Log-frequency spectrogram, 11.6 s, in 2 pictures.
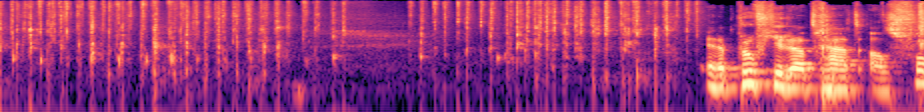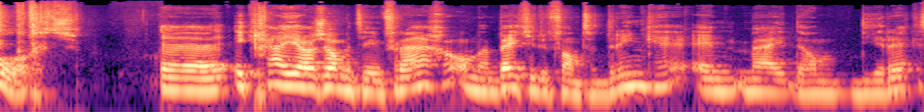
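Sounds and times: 
soft drink can shaken to loosen the sugar: 0.0 - 4.4
speech: 4.4 - 11.5.

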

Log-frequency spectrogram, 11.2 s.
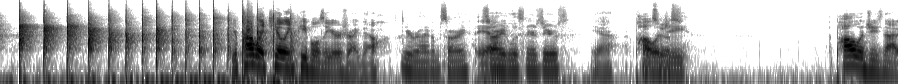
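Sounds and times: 
slow clap by a single pair of hands: 0.0 - 3.8
speech: 2.9 - 8.7, 10.4 - 11.2.

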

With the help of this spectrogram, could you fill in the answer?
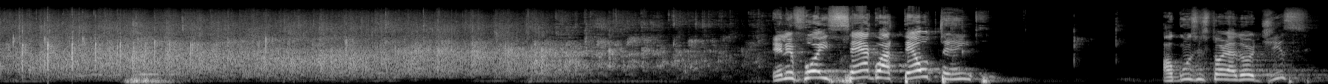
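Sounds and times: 
audience applause: 0.0 - 7.1
speech: 7.7 - 10.0, 11.6 - 13.2.

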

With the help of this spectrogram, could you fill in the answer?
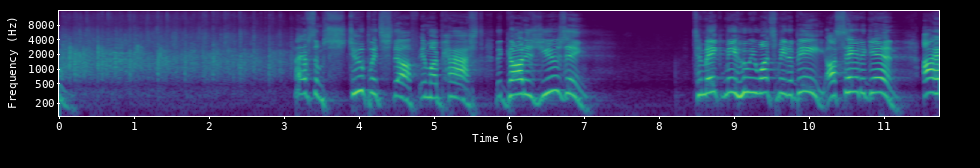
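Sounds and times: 
audience clapping: 0.0 - 3.4
speech: 3.2 - 7.1, 8.5 - 11.7.

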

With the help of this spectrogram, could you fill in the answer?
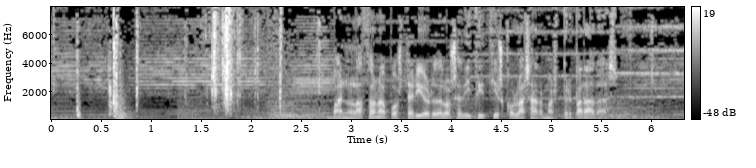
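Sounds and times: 
car door slamming: 0.2 - 1.2
speech: 2.8 - 6.2.

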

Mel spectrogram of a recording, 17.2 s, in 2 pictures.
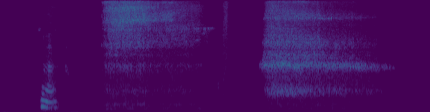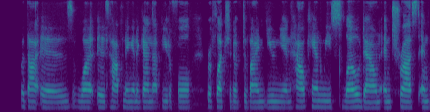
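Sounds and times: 
speech: 0.8 - 1.3, 9.0 - 17.1
person taking a deep breath: 2.0 - 4.2, 5.2 - 7.9, 12.4 - 12.7.

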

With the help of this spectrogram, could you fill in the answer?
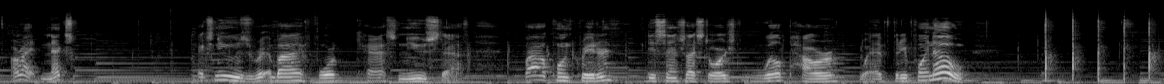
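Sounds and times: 
speech: 0.1 - 0.9, 2.0 - 9.9
hand claps: 3.9 - 8.0, 9.8 - 11.6.

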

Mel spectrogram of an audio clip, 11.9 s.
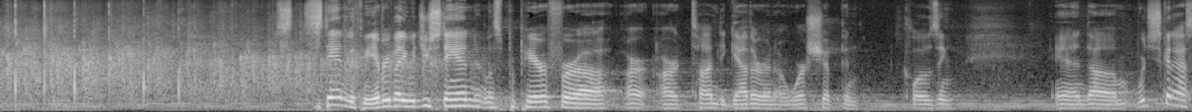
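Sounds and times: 
crowd applause: 0.0 - 4.6
speech: 3.2 - 9.7, 10.6 - 11.9.

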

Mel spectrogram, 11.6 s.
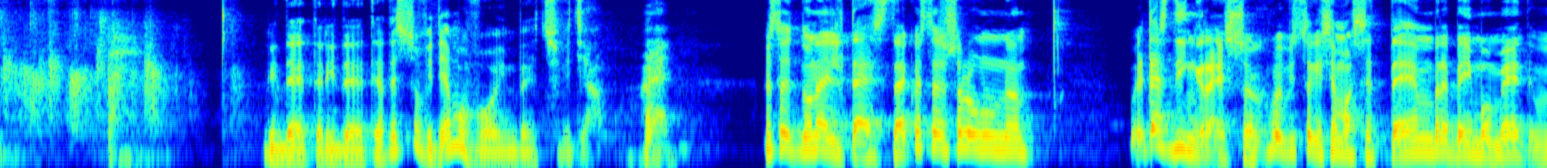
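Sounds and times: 
audience applauding: 0.0 - 2.2
speech: 2.0 - 7.8, 8.5 - 11.5.

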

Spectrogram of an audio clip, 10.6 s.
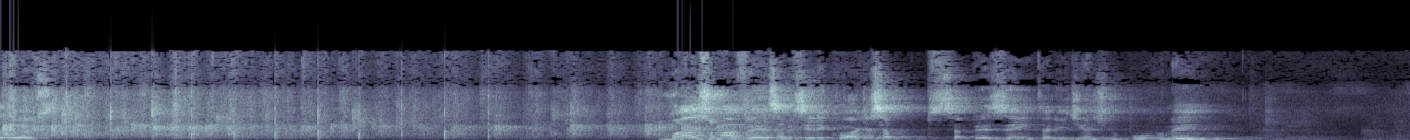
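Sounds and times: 
audience applauding: 0.0 - 6.0
speech: 5.0 - 9.3.

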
